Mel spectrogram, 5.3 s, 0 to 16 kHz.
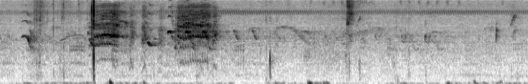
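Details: A pair of plumbeous ibis flying past at Laguna General Díaz, Alto Paraguay, in humid Chaco palm savanna, 7 December 2020, gives a burst of harsh, nasal calls, then fainter notes, over steady wind rumble.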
